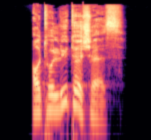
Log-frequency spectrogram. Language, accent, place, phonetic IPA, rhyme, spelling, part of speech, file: German, Germany, Berlin, [aʊ̯toˈlyːtɪʃəs], -yːtɪʃəs, autolytisches, adjective, De-autolytisches.ogg
- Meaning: strong/mixed nominative/accusative neuter singular of autolytisch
